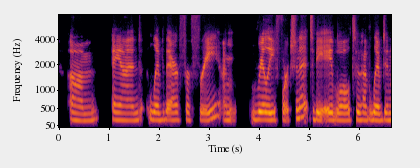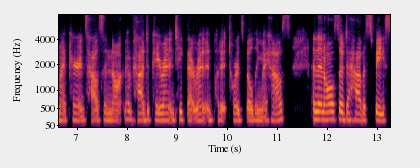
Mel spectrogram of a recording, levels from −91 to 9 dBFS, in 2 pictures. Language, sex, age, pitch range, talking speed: English, female, 20-39, 190-220 Hz, 200 wpm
